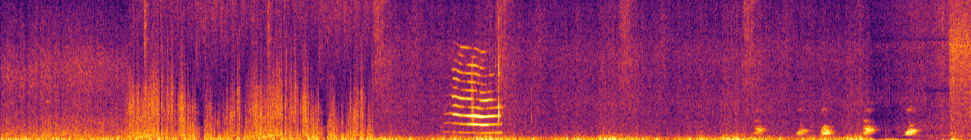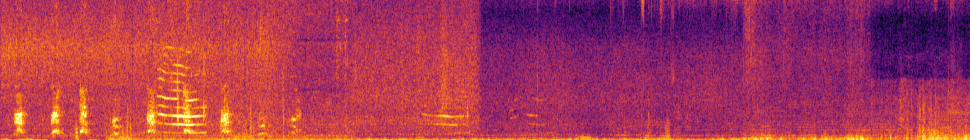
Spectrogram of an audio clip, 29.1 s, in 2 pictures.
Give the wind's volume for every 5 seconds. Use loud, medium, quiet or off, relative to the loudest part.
loud, loud, loud, medium, medium, loud.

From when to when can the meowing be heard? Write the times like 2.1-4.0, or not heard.
6.7-7.5, 16.8-17.7, 20.9-22.9.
